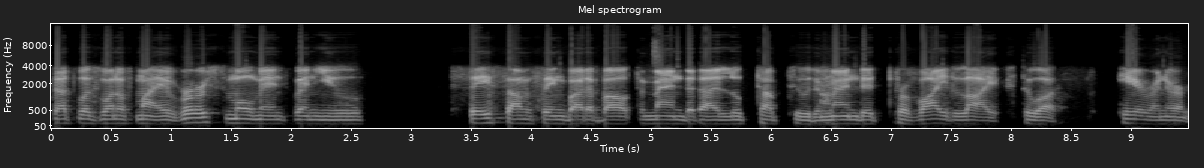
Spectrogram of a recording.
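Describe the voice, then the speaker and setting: A man's fairly low voice in a Jamaican accent, fairly even in intonation, at a moderate pace, with very even loudness. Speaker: scammer. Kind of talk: interview.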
